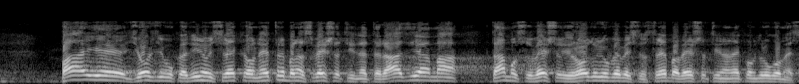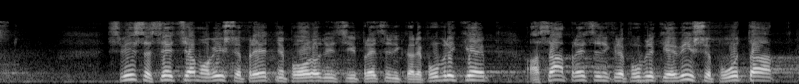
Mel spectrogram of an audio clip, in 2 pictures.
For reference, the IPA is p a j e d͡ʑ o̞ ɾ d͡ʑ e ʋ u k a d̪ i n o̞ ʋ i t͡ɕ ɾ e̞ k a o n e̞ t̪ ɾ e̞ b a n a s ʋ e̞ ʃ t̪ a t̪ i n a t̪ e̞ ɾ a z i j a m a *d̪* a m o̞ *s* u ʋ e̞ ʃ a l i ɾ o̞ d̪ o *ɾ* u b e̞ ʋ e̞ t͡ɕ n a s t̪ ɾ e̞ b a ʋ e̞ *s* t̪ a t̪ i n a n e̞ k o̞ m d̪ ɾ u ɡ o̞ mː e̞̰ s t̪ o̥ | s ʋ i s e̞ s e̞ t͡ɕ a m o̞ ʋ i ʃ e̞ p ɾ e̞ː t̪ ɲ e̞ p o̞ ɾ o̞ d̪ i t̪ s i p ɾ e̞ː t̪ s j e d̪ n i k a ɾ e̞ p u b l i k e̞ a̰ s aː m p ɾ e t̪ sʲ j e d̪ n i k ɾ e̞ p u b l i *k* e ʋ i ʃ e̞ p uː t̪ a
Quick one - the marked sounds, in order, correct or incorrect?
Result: incorrect: t̪, correct, incorrect: ʎ, incorrect: ʃ, correct

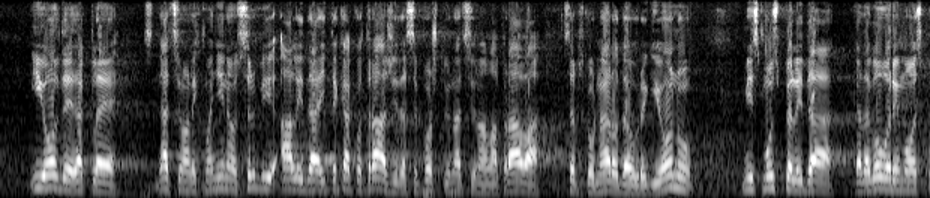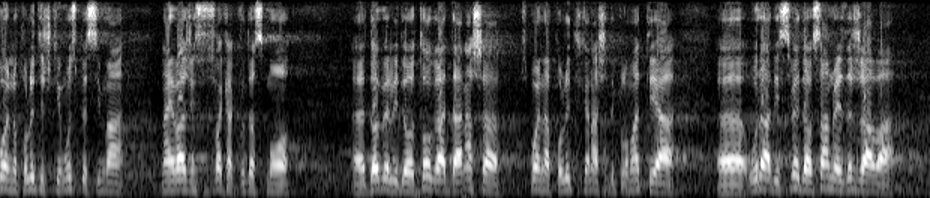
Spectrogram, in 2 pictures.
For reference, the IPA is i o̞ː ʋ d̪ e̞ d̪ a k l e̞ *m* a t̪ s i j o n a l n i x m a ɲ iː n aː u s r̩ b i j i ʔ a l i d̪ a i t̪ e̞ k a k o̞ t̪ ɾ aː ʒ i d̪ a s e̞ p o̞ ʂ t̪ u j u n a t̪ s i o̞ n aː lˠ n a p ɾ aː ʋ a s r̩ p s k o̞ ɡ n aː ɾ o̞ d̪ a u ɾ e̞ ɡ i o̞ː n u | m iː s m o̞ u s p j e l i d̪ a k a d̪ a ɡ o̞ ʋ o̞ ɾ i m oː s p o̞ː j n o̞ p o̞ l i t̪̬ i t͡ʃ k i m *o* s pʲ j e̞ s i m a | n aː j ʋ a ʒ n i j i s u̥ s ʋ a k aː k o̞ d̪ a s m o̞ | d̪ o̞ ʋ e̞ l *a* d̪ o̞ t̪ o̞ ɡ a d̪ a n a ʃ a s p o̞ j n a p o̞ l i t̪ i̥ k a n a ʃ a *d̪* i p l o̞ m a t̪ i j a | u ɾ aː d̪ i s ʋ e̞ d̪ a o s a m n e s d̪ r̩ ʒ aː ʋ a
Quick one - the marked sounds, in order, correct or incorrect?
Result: incorrect: n, incorrect: u, incorrect: i, correct

